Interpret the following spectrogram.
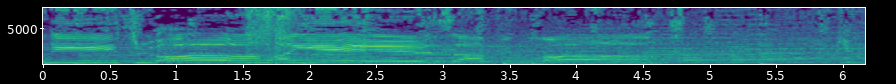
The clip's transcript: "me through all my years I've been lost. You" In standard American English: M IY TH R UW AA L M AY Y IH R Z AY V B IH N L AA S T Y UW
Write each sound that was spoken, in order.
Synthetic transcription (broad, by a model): M IY TH R UW AA L M AY Y IH R Z AY V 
